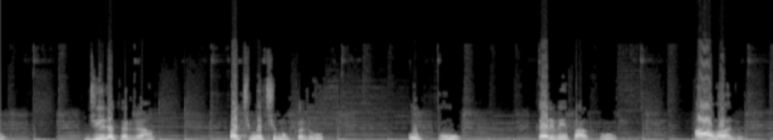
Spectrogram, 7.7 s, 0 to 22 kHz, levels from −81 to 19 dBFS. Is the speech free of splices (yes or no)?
yes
